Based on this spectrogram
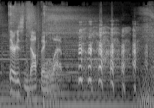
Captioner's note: laughs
